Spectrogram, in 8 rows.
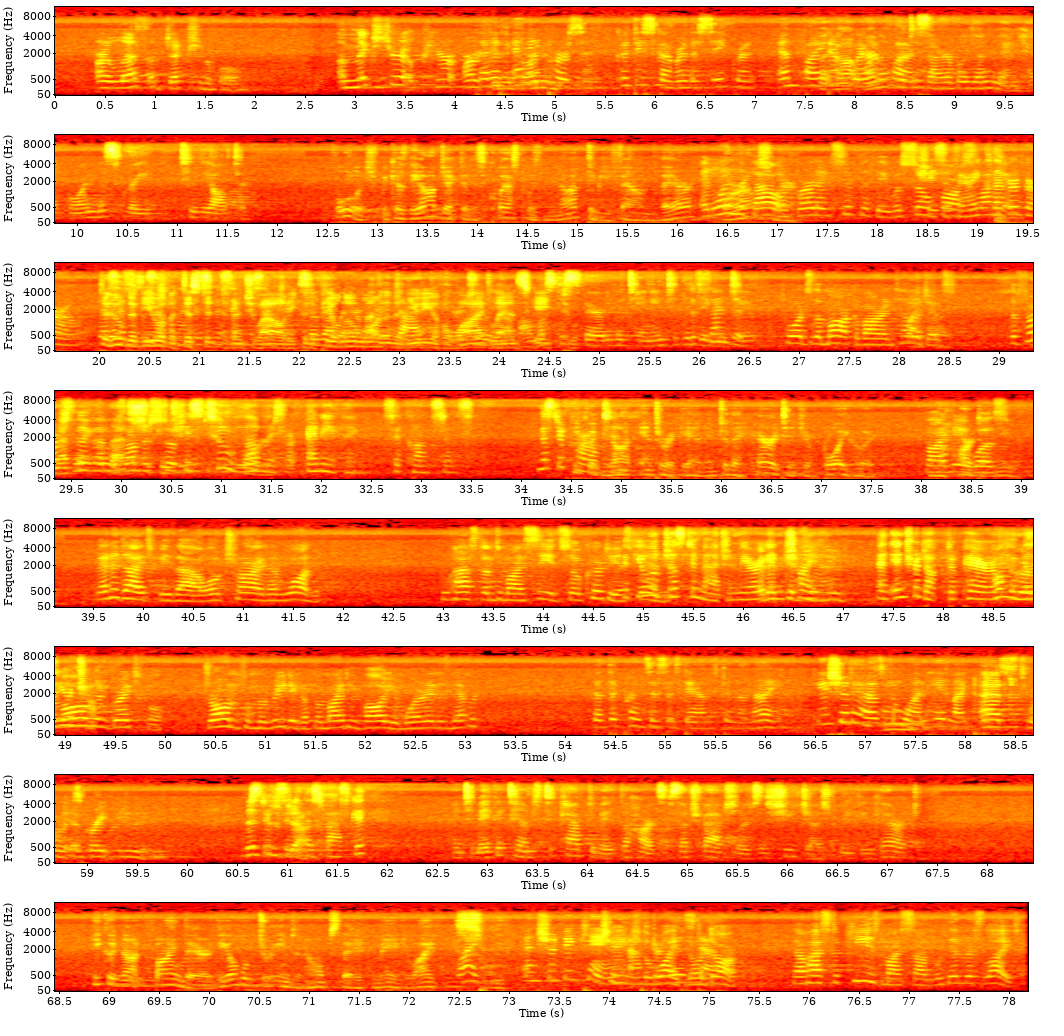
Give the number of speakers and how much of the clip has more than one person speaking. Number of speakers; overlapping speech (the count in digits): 7, about 31%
